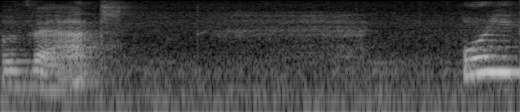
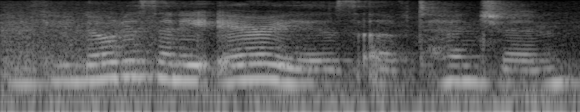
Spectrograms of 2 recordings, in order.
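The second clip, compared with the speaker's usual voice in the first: calm, even meditation voice with long pauses; guided meditation; 5 dB quieter than usual. Acted. Teacher guiding listeners through a body scan, calm meditation voice. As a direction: lead a body scan, unhurried, leaving space between phrases.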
